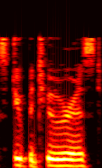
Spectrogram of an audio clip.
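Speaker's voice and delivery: scornful, mocking jeer through laughter. Retelling what the hat seller said while laughing: imitating someone laughing while mocking. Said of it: "the guy selling me the hat was laughing like".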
